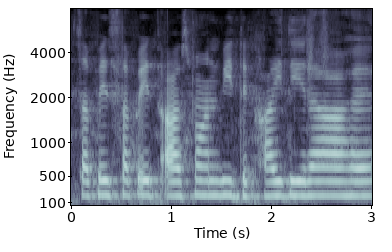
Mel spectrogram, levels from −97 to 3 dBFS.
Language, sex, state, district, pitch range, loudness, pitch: Hindi, female, Uttar Pradesh, Jalaun, 205-215 Hz, -20 LUFS, 210 Hz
